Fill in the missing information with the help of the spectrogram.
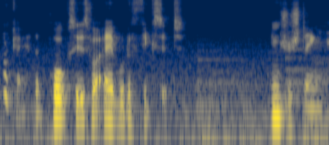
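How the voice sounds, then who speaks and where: A woman's voice: deep voice, a little fast, a little mellow, faint music behind. A woman streaming a video game, giving casual live commentary and reading dialogue aloud.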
